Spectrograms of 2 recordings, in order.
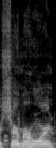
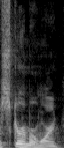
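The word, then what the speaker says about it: Schermerhorn: This the locals say either Shermerhorn or Skirmhorn.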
